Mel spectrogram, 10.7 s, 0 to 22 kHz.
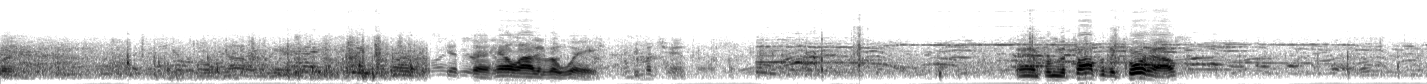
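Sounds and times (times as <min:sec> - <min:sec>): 
speech: 0:03.4 - 0:05.3, 0:07.6 - 0:09.0
crowd of female jail inmates shouting encouragement and cheering: 0:05.7 - 0:10.6.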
